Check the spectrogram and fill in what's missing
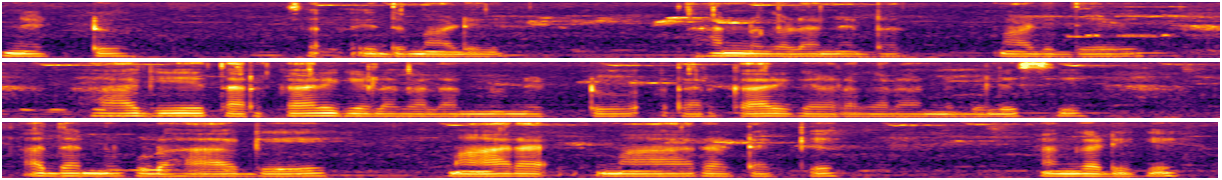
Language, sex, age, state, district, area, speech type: Kannada, female, 45-60, Karnataka, Udupi, rural, spontaneous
